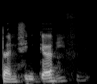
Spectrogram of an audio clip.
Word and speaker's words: Benfica: Benfica.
